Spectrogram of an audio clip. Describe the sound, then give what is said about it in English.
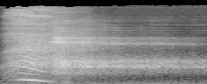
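A slow, airy breath taken during a guided relaxation breathing exercise, in through the nose and out through the mouth, opening with a brief soft voiced tone and then fading into a long steady breathy rush lasting about two seconds. “So let's breathe slowly in through our noses. Then slowly breathe out through our mouths.”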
